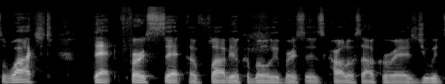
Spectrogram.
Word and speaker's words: Cobolli: Flavio Cobolli.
